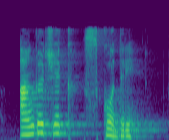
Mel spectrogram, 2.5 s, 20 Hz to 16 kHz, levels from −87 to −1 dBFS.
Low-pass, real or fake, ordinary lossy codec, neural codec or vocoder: 7.2 kHz; real; MP3, 64 kbps; none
